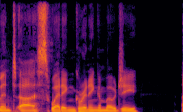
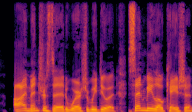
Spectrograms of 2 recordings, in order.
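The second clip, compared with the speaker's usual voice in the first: stiff, machine-sounding robotic speech; 3 semitones higher than usual. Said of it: "I love how robotically Zuck tries to square up".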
